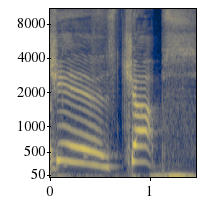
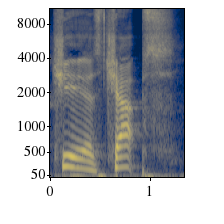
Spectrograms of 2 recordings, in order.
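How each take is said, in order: First: Much higher, strained British impression; hammed-up bad British accent, very high; squeaky mock British accent. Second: Breathy whispered British impression; whispered mock British accent. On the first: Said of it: "It's not good, is it?". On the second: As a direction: whisper it like a bad British impersonation. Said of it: "Oh, God".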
